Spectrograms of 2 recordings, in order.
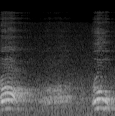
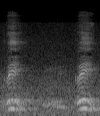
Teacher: را، منہ سیدھا کھولیے، اور اب اس میں آواز موٹی ہوتی ہے، اس میں آواز اوپر کی طرف را رو، اور جب آواز باریک ہوتی ہے نیچے ری ری۔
